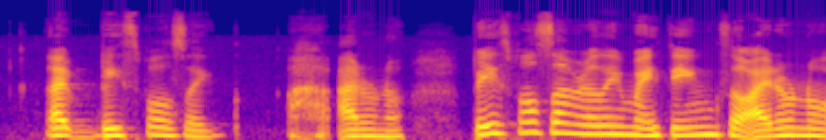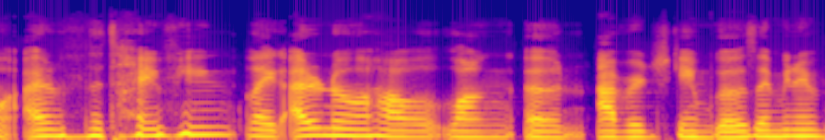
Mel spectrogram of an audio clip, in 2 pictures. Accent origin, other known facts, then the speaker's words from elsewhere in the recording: California, United States; I'm from California.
